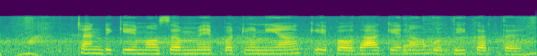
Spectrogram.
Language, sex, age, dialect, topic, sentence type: Maithili, female, 36-40, Angika, agriculture, question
